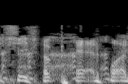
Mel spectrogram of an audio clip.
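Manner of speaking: quoting through a laugh, slow; giggling as you repeat the caller's line; laughing imitation. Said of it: "he goes".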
